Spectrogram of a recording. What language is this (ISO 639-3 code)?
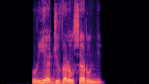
kab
